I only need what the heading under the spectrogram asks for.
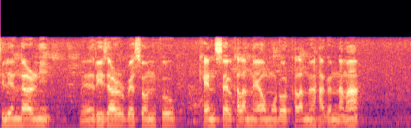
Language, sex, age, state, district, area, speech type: Bodo, male, 30-45, Assam, Kokrajhar, rural, read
